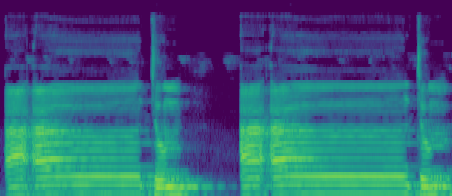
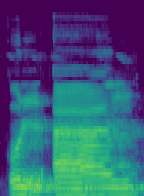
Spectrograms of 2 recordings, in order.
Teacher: perhatikan di sini ada dua hamzah ya, ada dua hamzah, maka harus jelas dua-duanya ini. Jangan sampai dibaca seperti itu.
